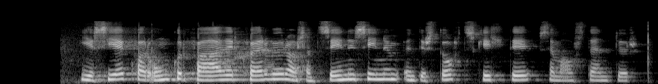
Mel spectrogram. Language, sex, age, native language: Icelandic, female, 50-59, Icelandic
